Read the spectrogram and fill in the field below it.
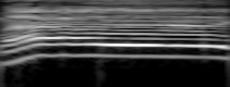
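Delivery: a sudden high, loud oh; a loud, high exasperated cry. Real, not acted. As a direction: blurt it out in disbelief. Outburst of indignation.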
